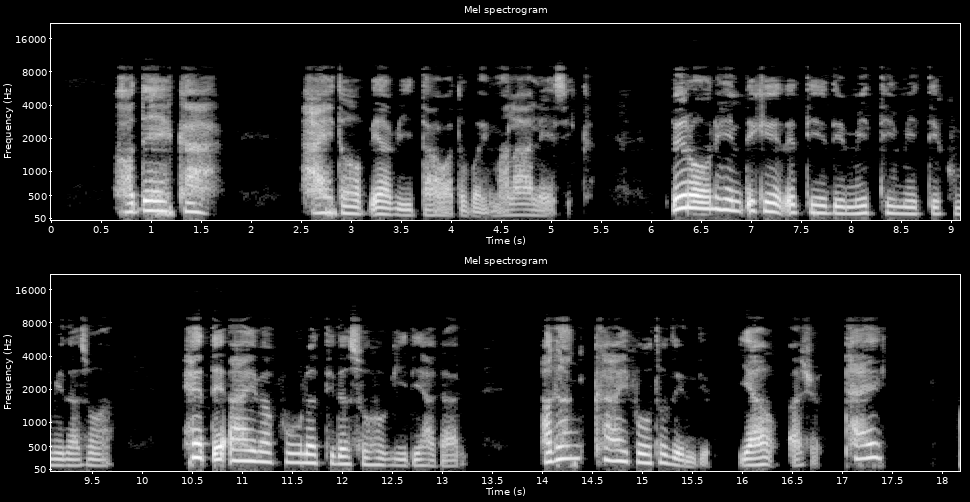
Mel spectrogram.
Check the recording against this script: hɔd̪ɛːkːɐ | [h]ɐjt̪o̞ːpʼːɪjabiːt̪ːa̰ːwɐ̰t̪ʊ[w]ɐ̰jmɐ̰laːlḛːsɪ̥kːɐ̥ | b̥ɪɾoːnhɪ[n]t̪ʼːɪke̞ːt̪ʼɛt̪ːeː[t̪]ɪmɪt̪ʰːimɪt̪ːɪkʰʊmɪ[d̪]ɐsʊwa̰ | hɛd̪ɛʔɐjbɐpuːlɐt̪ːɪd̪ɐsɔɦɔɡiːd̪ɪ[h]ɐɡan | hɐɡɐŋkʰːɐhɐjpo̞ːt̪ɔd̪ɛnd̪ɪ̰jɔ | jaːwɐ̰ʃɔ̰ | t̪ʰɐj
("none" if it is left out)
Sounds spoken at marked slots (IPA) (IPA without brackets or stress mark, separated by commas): h, b, n, d̪, d̪, h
